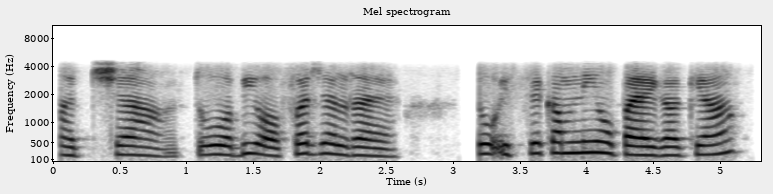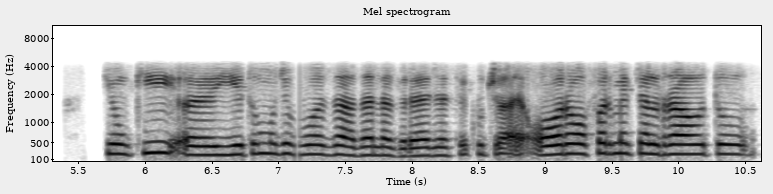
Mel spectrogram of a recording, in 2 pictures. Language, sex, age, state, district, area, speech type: Hindi, female, 45-60, Rajasthan, Jaipur, urban, conversation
